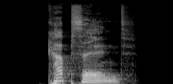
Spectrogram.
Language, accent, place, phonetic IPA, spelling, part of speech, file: German, Germany, Berlin, [ˈkapsl̩nt], kapselnd, verb, De-kapselnd.ogg
- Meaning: present participle of kapseln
